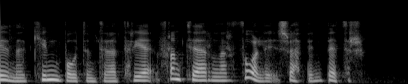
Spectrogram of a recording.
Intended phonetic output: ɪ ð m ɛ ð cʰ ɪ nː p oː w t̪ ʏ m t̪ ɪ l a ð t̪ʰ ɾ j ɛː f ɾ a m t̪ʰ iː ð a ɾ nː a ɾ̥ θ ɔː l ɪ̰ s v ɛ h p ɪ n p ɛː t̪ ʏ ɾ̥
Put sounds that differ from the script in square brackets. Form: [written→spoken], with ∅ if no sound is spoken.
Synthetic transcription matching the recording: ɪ ð m ɛ ð cʰ ɪ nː p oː w t̪ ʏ m [t̪→t̪ʰ] ɪ l a ð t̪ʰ ɾ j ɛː f ɾ a m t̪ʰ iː ð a ɾ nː a ɾ̥ θ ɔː l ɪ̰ s v ɛ h p ɪ n p ɛː t̪ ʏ ɾ̥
